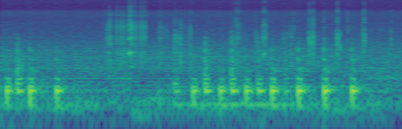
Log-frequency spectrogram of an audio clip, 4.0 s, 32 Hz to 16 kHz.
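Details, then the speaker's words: Peugeot 206/207 SW rear axle: quick, dull knocks about four a second as the trailing arm is levered, showing play; its four bushings and nylon end bushings are to be replaced. "Ó escuta o barulho bom então esse aqui ele tá com uma folga e"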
